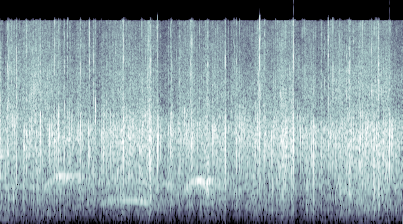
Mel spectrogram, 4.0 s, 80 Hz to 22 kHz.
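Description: A crowd at a 2014 Jeunesse company gathering applauds its executives in a dense, even wash of clapping that holds steady for the whole stretch, with faint voices underneath.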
